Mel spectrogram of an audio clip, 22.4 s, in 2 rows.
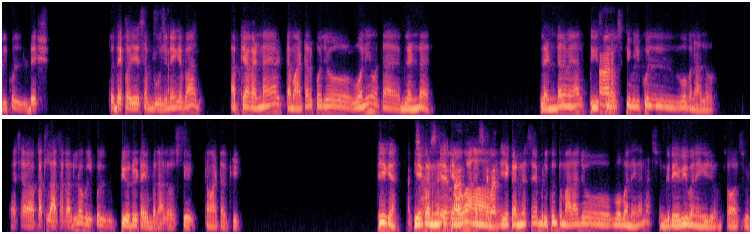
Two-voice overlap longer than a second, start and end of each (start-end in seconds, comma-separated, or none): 17.3-18.8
